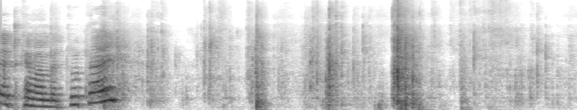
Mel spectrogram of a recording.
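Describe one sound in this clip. Paper rustles as a package is handled.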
